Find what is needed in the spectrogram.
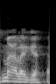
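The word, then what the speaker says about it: Málaga: It is Malaga, as you said. You started Malaga. Off by saying Malaga.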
